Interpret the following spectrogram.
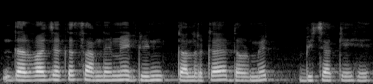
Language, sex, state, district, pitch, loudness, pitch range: Hindi, female, Arunachal Pradesh, Papum Pare, 195 Hz, -17 LUFS, 185-205 Hz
